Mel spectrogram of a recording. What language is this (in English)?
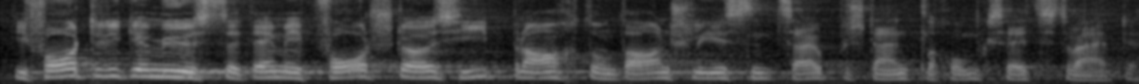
Swiss German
